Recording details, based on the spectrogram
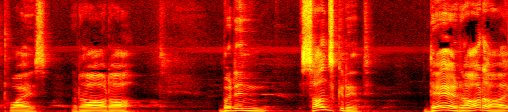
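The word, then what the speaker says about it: ੜ: In English, in Gurmukhi we say Rara. Rara is just like in English you say R, but it's different. Because Rara has to hit the roof of the mouth twice. Rara.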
